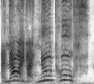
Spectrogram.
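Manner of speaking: very high, squeaky mascot voice, British act dropped; high put-on cartoon character voice; Bucky. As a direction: talk like a silly little puppet confessing a joke. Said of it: "That's how I talk".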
